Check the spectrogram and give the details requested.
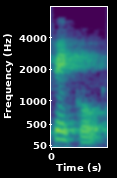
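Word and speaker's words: Pekoe: কিছুদিন চা ব্যবসায়ীও হয়েছিল কিন্তু খুব তাড়াতাড়ি এটার উচ্চারণ হচ্ছে পেকো এন্ড সাউচং চায়ের নাম নিয়ে বিরক্ত হয়ে গেছিল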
